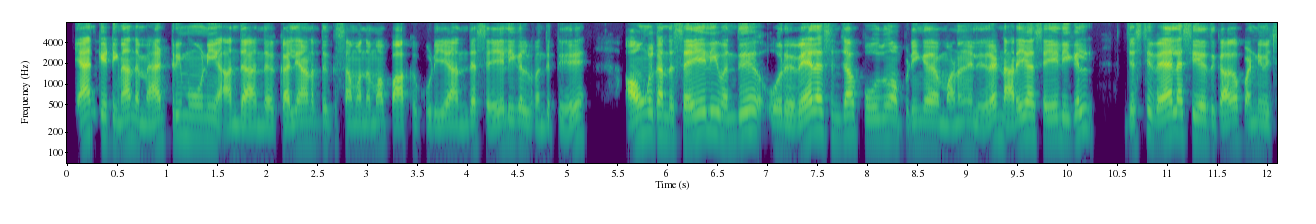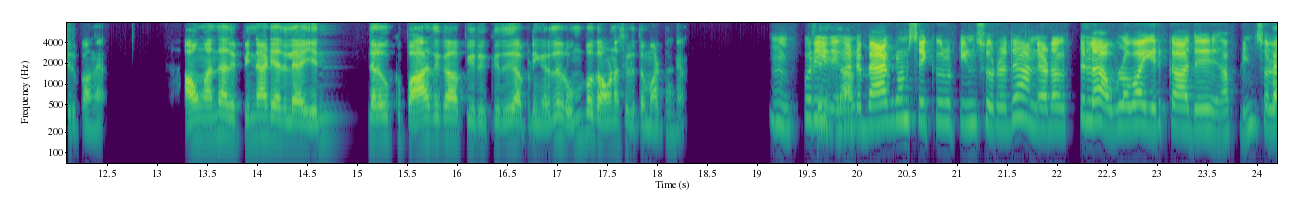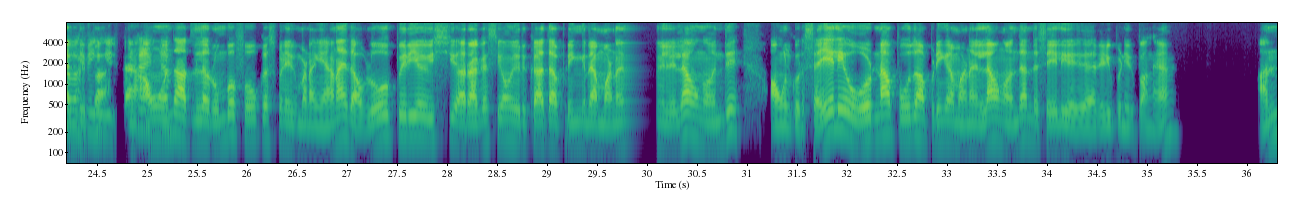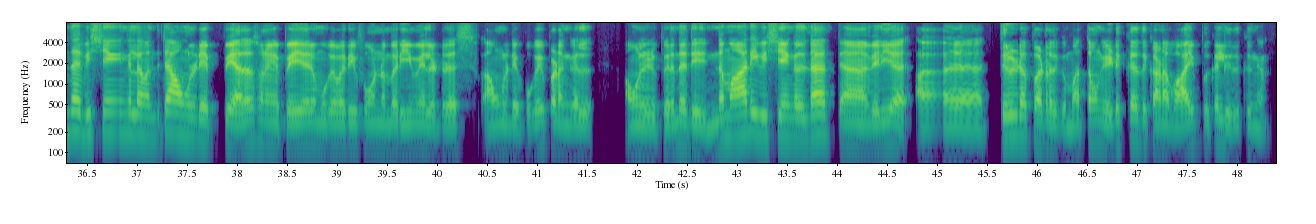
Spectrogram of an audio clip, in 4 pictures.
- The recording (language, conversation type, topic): Tamil, podcast, இணையத்தில் உங்கள் தடம் பற்றி நீங்கள் கவலைப்படுகிறீர்களா, ஏன் என்று சொல்ல முடியுமா?
- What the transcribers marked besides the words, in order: in English: "மேட்ரிமோனி"; in English: "ஜஸ்ட்"; distorted speech; in English: "பேக்கிரவுண்ட் செக்யூரிட்டின்னு"; other background noise; in English: "கரெக்டா?"; in English: "ஃபோகஸ்"; in English: "இமெயில் அட்ரஸ்"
